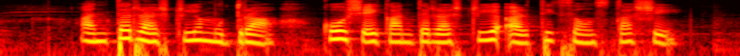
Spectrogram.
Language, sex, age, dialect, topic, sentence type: Marathi, female, 25-30, Northern Konkan, banking, statement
